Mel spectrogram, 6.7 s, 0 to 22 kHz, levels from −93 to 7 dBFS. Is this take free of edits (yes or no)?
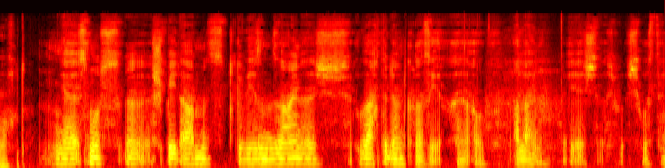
no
